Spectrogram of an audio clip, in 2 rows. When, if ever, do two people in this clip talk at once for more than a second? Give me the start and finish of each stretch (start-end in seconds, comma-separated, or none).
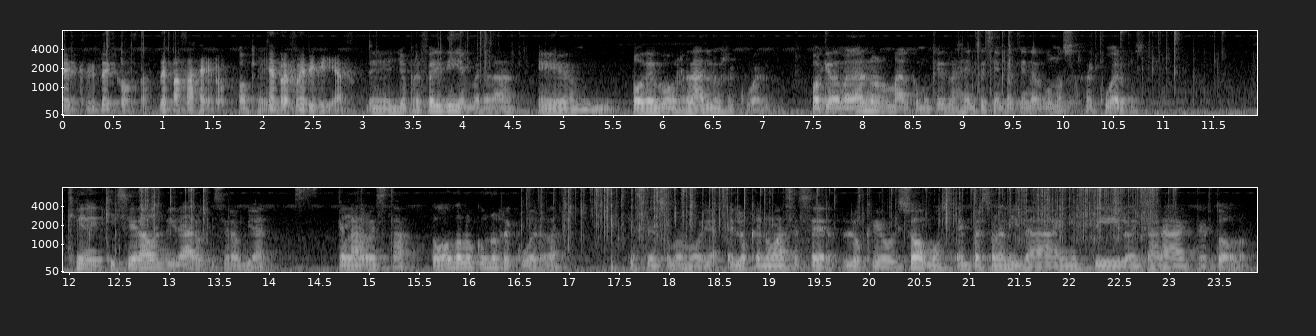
none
